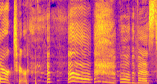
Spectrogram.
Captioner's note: laughter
